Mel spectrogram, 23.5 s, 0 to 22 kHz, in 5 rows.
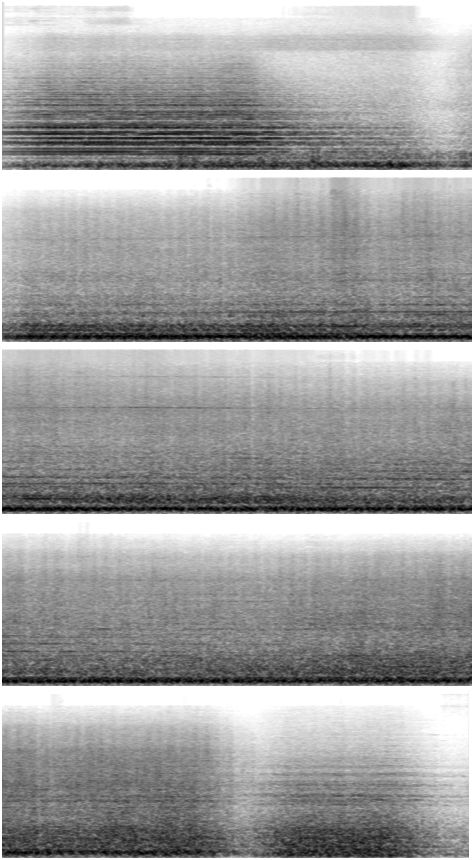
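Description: Freight train 442, led by two YN2 AC4400 locomotives heading north at Folkston, Georgia, sounds a loud horn, then passes close with a sustained heavy engine roar and rumbling wagons before fading.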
